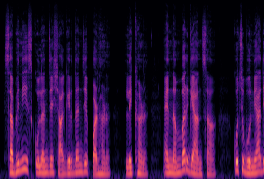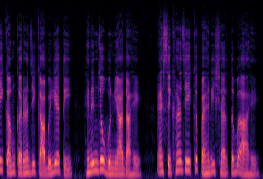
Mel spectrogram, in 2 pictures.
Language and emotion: Sindhi, neutral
